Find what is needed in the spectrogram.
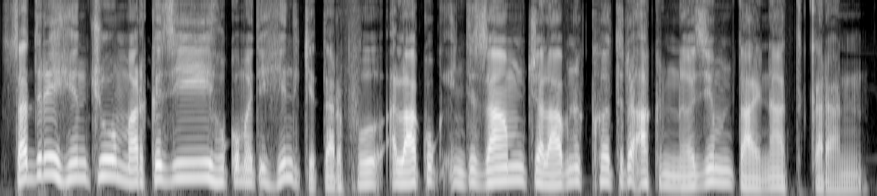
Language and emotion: Kashmiri, neutral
